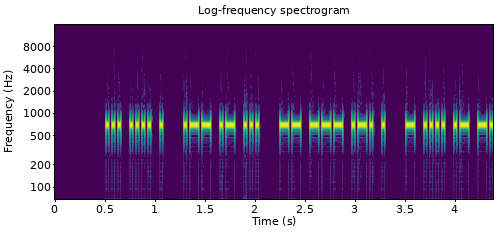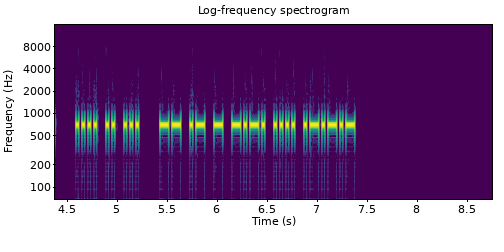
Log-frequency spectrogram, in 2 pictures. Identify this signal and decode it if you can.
Morse code, heard as a keyed tone, about 40 wpm, 700 Hz. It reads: SHE WAS MORE THAN HIS MATCH.
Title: Sentences from Top 1600 Words 40wpm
